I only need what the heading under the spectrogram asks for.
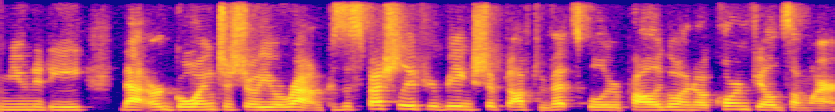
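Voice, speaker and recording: Over a quiet background, a woman speaks at a medium pitch. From Massachusetts (Grafton); Massachusetts. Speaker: veterinary marketing consultant; guest. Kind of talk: casual panel discussion. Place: home room.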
